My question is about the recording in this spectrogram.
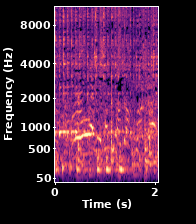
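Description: Voices singing and calling over music with a steady beat, about three or four beats a second.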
